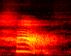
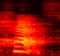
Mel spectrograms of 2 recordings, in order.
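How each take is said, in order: First: British accent, with a broad open 'a' vowel. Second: American accent, with a vowel close to 'e'. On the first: "em sotaque britânico... a gente fala A, como está escrito" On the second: "no sotaque americano... mas a gente pronuncia E"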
